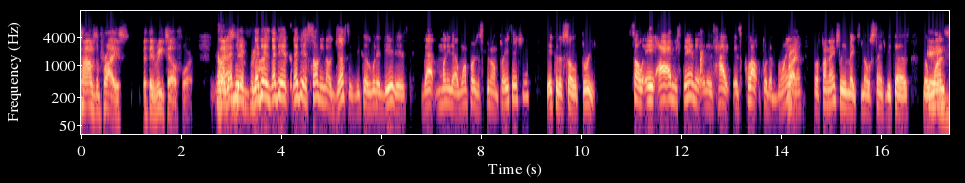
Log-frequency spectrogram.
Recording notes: We're recording the show via Zoom.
